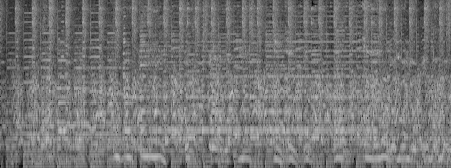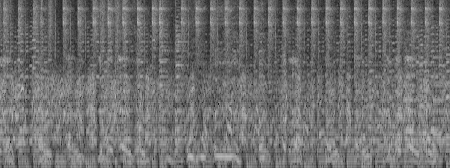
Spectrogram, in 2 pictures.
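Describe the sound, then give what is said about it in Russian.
A pack of village dogs chasing a bear barks, growls and yips over one another in a dense, continuous chorus, loud throughout, with an occasional whimper amid the frantic, overlapping clamor. “Собаки целой сворой за ним.”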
